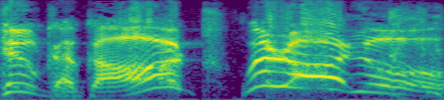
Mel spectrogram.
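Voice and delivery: very loud, very high, swooping, drawn-out put-on man's voice. Showing how a man apparently speaks, in a loud imitation of a man. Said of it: "That's how he speaks, apparently".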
